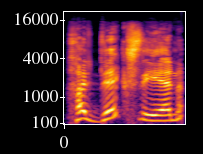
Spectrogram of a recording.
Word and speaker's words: Hadixian: All right, how do you pronounce his first name? Hadixian.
